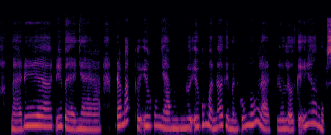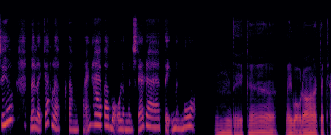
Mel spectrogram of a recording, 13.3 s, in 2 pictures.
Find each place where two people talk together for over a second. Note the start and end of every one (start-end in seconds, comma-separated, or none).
none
